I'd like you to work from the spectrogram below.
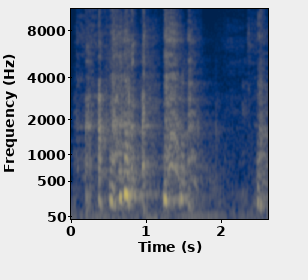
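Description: A person with a pita chip stuck in the throat coughs in a few short, irregular, loud, partly voiced hacks. After a pause, one weaker final cough follows.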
